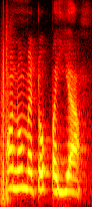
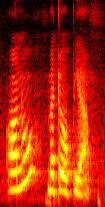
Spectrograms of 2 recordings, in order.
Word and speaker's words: onomatopoeia: कभी लोग याद करने के लिए कहते हैं onomatopoeia, but it is not like this. You should remember the word is pronounced as onomatopoeia.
